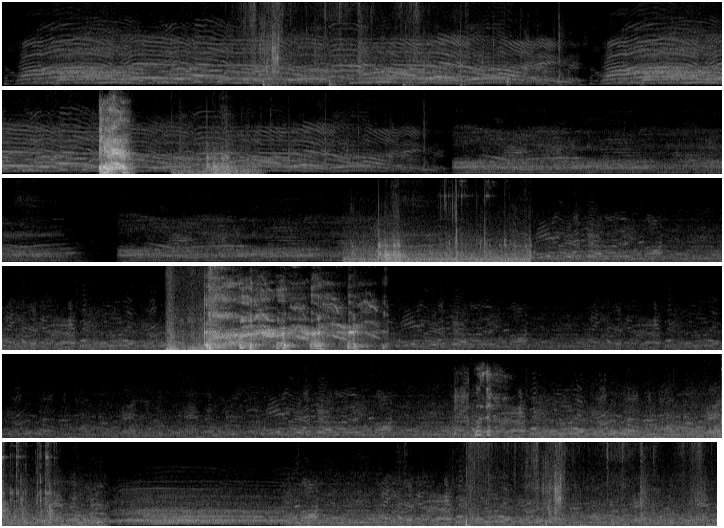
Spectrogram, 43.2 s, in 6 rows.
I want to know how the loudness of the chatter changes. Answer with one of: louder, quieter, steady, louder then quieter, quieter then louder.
quieter then louder.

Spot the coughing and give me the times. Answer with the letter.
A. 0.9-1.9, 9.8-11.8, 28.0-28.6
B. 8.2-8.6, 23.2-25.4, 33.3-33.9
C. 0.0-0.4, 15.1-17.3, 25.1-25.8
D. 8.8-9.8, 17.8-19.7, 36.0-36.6
B.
